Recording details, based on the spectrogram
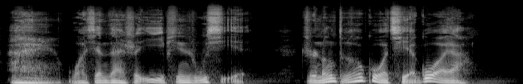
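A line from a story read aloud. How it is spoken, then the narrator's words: Heavy sighing. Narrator (Chinese): 甘如堂唉声叹气地说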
